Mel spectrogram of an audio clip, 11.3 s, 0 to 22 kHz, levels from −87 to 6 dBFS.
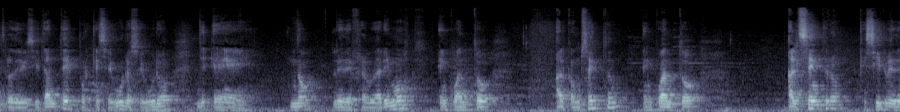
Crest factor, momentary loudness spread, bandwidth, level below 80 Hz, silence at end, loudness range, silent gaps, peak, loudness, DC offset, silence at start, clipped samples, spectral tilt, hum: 20 dB; 18 LU; 17 kHz; -44 dBFS; 0 s; 3 LU; none; -6 dBFS; -26 LUFS; under 0.1%; 0 s; under 0.1%; -5 dB/octave; none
